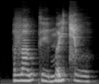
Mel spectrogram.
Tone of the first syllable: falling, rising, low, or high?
rising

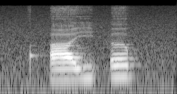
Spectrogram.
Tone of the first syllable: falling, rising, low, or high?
rising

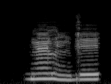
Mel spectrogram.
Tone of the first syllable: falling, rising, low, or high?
high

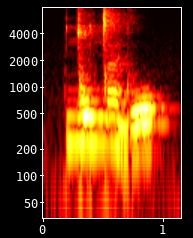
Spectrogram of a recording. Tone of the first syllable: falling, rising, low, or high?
high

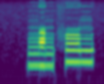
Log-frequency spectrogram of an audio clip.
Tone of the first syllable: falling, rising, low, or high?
low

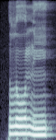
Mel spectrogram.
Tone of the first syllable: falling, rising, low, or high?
high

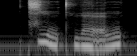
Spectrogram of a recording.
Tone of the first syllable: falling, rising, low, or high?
falling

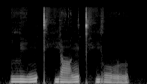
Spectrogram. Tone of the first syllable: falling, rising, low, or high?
rising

